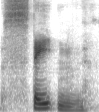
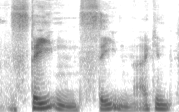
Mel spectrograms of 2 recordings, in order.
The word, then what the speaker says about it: Staten: Before Yeah, and say his name right this time, Joseph Staten. Staten. I can pronunciate names sometimes.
